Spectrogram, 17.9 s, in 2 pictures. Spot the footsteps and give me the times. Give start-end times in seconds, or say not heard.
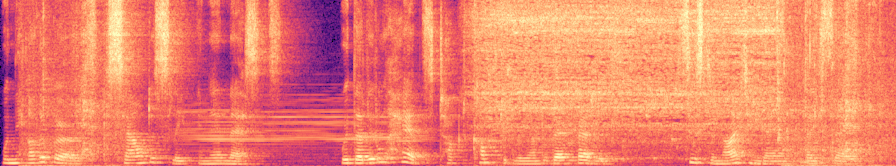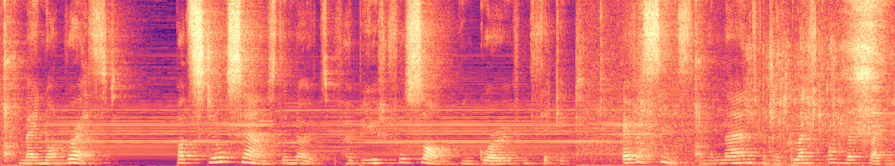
not heard.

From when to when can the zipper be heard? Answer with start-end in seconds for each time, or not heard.
0.1-1.4, 7.8-9.2, 14.7-16.1.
